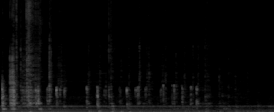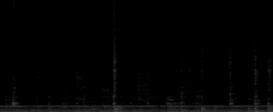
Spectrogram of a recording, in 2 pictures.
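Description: Faint computer keyboard typing: a quick run of keystrokes for about three seconds, then slower, scattered keystrokes.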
